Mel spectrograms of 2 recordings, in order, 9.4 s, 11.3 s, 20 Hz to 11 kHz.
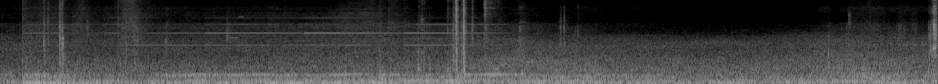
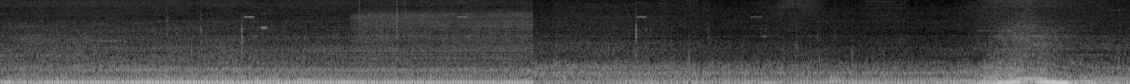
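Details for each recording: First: LPG taxi that stalled while driving, started with the air cleaner cover open: drawn-out crank before the engine reluctantly catches and runs rough. Late start because a leaking injector floods the intake manifold and upsets the air-fuel ratio. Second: LPG taxi with a leaking injector, after a late start, fuel rail pressure about 6.6 to 7 bar: low, even idle rumble with no misfire, knock or stumble; runs smoothly. Normal idle.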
